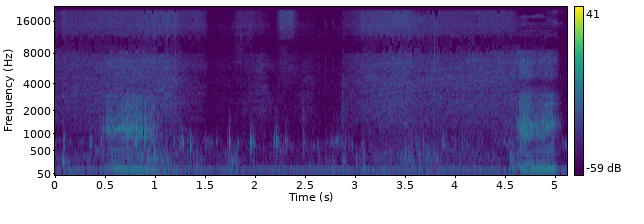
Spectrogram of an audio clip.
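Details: A sleeping dog snoring: two loud rasping, throaty snores about four seconds apart, with soft clicks and breathing between them and a steady low hum in the background.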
